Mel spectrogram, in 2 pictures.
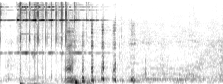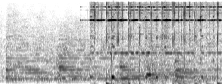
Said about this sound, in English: I'm going to ring the bell. We'll have some time of fellowship, and then I'll ring it again, and you'll have to sit back down.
